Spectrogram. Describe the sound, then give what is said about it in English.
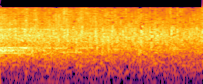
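A church audience claps loudly, a dense, steady wash of many hands that holds at an even level throughout and fades only slightly toward the end. “I want a better clapping than that right there.”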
